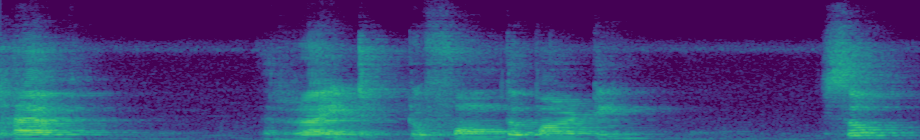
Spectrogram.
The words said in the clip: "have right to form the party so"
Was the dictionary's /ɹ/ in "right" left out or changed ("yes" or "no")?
no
